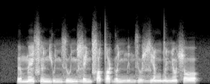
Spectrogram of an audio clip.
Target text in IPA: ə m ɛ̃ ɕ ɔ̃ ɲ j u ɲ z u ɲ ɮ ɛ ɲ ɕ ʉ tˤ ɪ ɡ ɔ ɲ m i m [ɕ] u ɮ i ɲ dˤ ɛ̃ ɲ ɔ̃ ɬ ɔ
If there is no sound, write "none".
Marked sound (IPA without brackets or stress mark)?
z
